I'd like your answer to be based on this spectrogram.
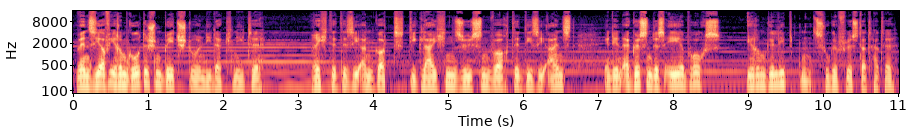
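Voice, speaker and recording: Male narrator, radio drama, scripted literary reading, measured delivery, mid-pitched voice, faint music behind. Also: fairly even intonation, warm tone.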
